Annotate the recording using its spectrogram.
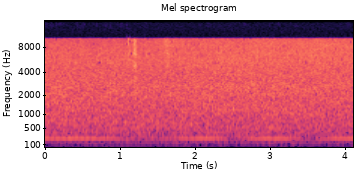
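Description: Steady machine noise: an even hiss with a constant low hum.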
